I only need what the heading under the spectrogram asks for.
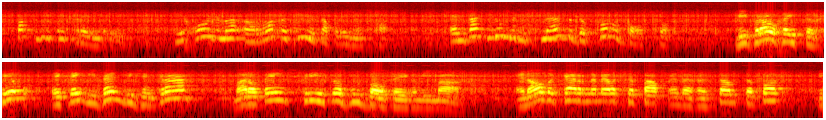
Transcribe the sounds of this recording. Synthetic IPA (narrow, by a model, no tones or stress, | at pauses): pɔtdifɑnfrejmbərɪ̰ | diχojdəməʔənrɔtəfinətaprɪnəsχɑ̰t | ɛndɑtnumdədisnœwtədəkɔvət̚bɔlˠspɔt | mifrɔwχejftənχɪlˠɪkneŋk̚divɛnbisənkraːχ | maːɾɔlpejnskriətəvut̚bɑlˠtejɣənmima̰ːχ | ɛnɑlˠdəkɛrnəmɛlˠksəpɑpɛnəχəstɑmtəpɔt | d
